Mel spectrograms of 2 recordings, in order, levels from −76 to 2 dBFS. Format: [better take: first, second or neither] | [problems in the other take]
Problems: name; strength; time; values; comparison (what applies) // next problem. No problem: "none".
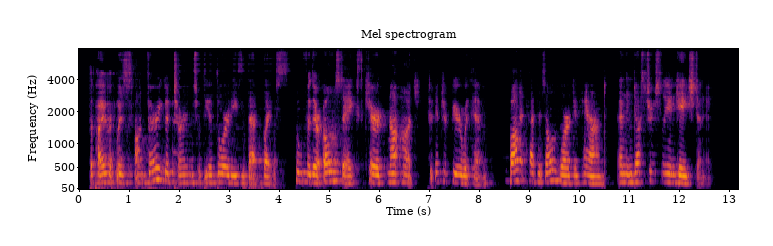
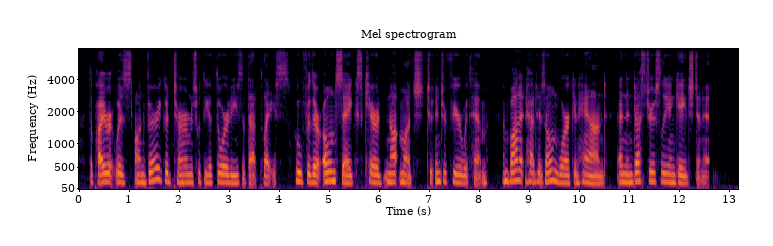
second | noise reduction (neural mask model DeepFilterNet 3)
